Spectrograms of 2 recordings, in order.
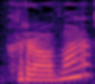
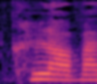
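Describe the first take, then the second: First: An r sound follows the k. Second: An l sound follows the k. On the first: The word is pronounced correctly. "zamiast krowa" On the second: The child swaps the r for a common, harmless substitute. "jeżeli jest to ly, najczęstsza taka substytucja"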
